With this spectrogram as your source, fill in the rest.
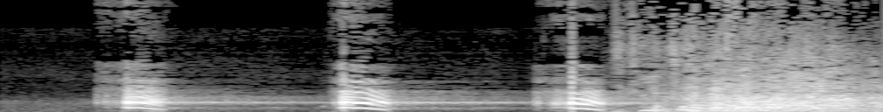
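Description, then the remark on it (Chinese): A person imitates a crow with three harsh, downward-sliding caws at a steady pace, followed by a burst of noisy rustling or breathy sound. “你护理我呀，我心脏病人，还得让我自己学乌鸦，欺负我没乌鸦音效。”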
